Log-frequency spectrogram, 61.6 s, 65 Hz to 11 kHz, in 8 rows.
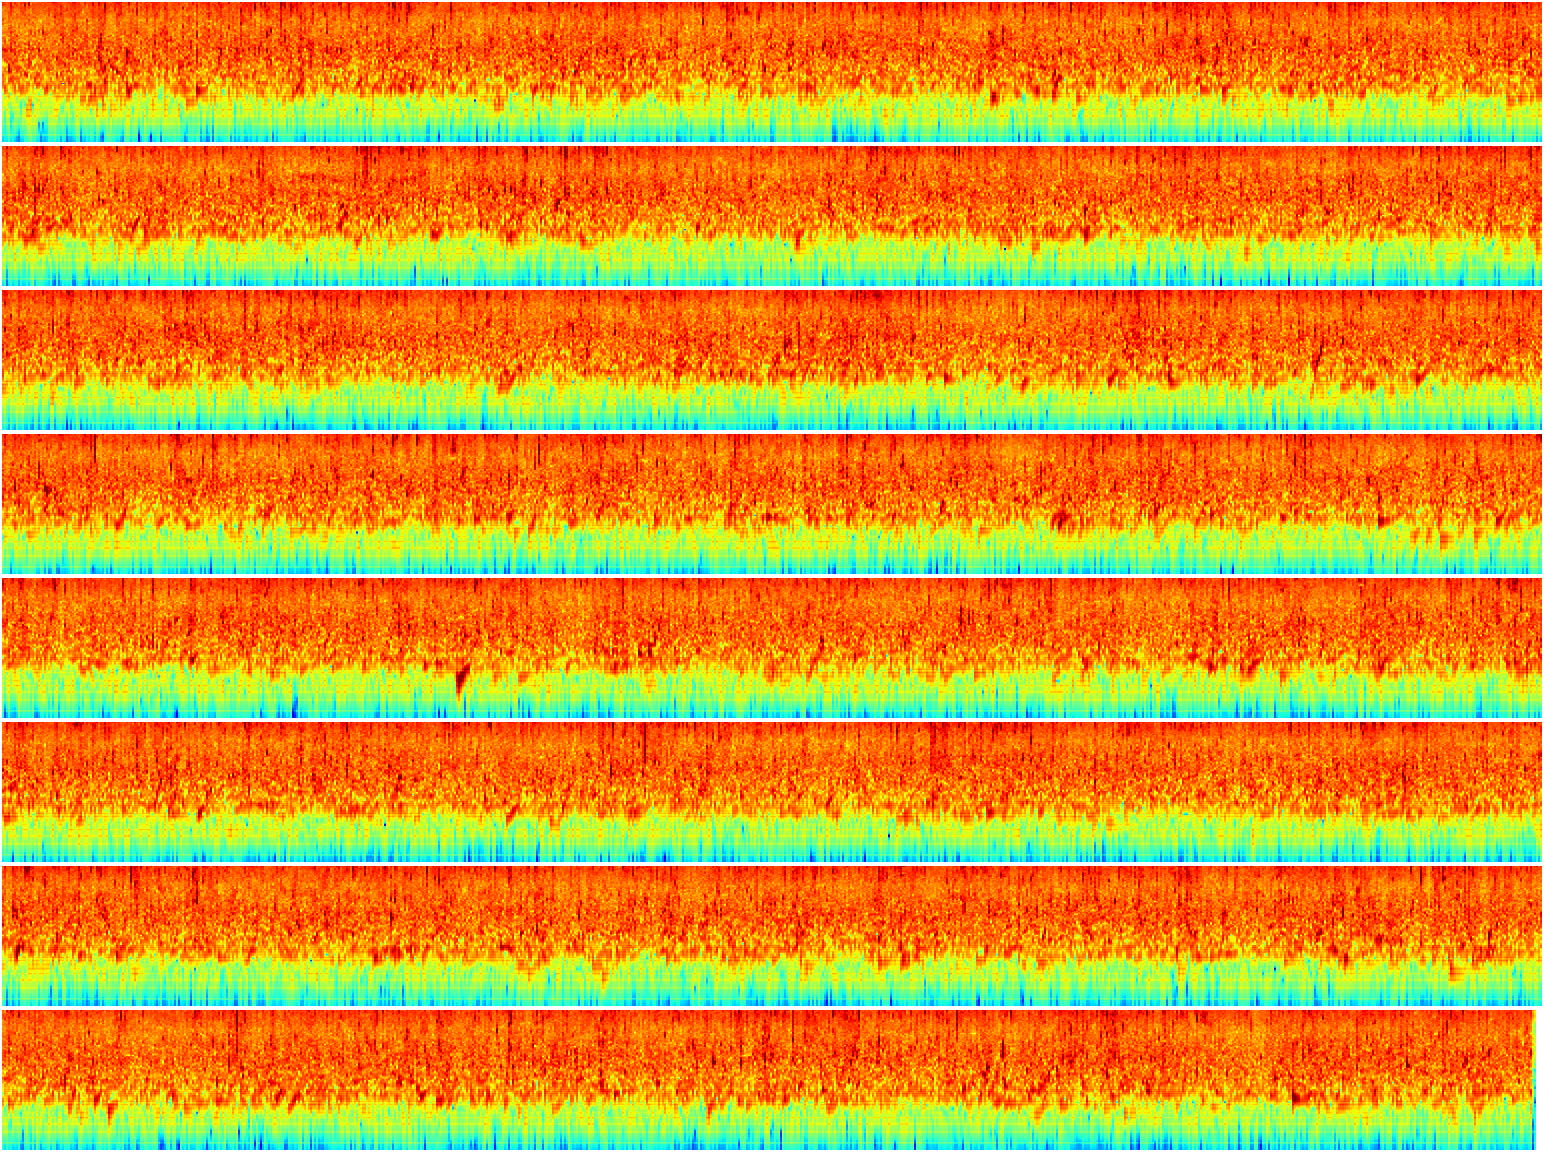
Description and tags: Small Creek (Close-Miked)
A binaural, close-miked recording of a small creek with a bit of distant bird chirping. Recorded with a Zoom H4n.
